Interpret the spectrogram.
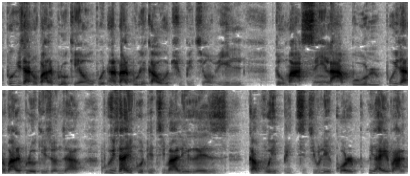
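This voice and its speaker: A man with a Haitian accent giving an impassioned political talk, repeating phrases and sometimes shouting. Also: mid-range voice. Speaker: commentator.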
